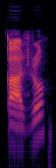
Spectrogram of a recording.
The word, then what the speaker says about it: carro: When it's written double R in Spanish, or the R is in the beginning of the word, you have to roll your tongue and pronounce it as double R.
